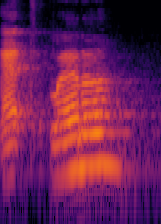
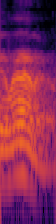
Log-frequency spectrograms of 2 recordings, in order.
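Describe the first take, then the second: First: Only one t sound is pronounced. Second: Neither t sound is pronounced. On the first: "let you slide with one T" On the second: "both T's are silent"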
